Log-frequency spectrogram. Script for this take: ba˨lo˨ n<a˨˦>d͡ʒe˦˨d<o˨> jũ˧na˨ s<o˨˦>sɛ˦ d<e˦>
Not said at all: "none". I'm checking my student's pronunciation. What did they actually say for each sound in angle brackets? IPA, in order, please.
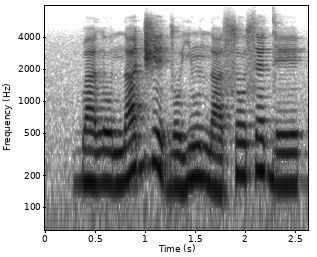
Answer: a˨˦, o˨, o˧, e˧

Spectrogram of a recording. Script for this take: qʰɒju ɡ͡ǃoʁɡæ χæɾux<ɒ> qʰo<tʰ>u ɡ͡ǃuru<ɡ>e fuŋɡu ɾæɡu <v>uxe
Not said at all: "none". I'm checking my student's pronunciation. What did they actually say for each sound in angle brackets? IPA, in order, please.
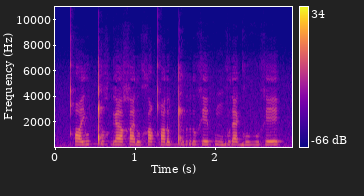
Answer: ɒ, ɾ, x, v

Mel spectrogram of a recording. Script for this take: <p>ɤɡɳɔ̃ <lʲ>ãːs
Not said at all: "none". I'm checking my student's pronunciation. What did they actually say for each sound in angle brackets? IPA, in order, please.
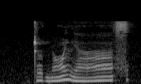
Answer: ʈ, lʲ

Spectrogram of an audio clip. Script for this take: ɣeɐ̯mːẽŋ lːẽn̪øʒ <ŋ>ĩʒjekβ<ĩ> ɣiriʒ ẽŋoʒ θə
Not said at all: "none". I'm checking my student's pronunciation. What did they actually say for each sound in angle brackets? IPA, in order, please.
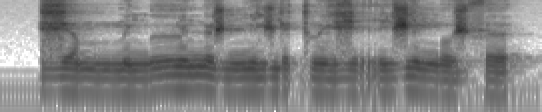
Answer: ŋ, ẽ

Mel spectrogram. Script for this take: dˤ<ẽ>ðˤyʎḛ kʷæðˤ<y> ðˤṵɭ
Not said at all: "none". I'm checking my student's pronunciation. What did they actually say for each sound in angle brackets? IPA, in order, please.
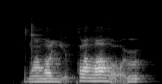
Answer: ẽ, e

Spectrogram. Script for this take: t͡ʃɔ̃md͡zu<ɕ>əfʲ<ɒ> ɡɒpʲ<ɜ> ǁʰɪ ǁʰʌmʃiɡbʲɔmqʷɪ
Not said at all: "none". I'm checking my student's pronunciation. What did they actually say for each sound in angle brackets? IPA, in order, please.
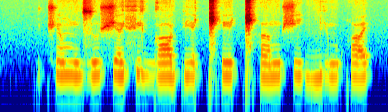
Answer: ʃ, ʌ, ɜ

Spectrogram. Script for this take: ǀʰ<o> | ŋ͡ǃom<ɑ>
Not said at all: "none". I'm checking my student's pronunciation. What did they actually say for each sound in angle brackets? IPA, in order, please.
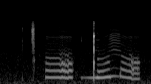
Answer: ɔ, ɔ

